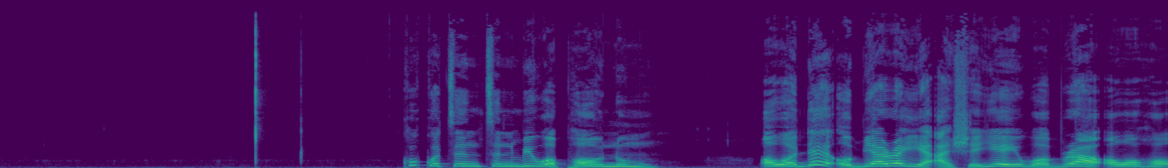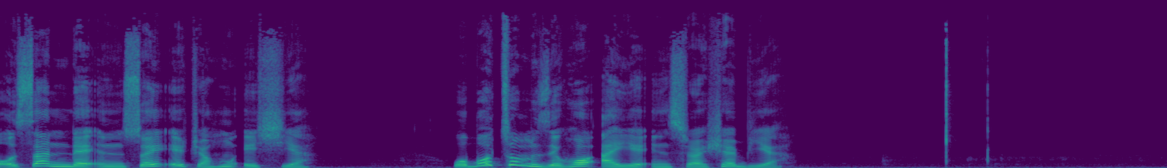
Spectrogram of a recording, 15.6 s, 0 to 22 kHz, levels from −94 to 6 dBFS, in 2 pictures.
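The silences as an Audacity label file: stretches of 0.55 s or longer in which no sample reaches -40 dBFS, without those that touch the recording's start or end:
2.010000	2.690000	silence
4.350000	5.080000	silence
9.820000	10.820000	silence
12.960000	14.090000	silence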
